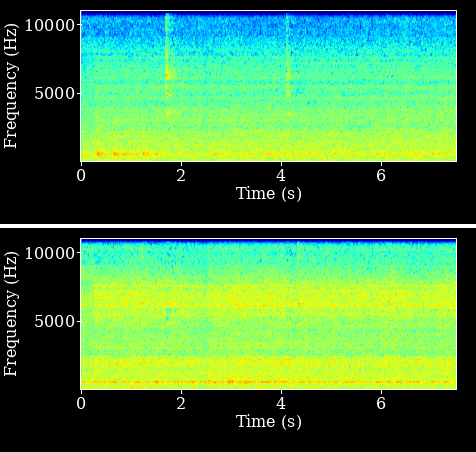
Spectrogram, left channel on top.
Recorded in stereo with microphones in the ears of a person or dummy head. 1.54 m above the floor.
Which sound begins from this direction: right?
A fan, at 0.0 s.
